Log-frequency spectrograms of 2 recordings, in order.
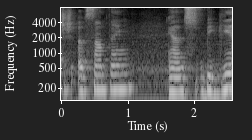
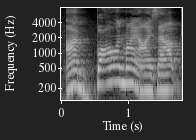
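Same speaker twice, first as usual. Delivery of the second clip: ordinary talk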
